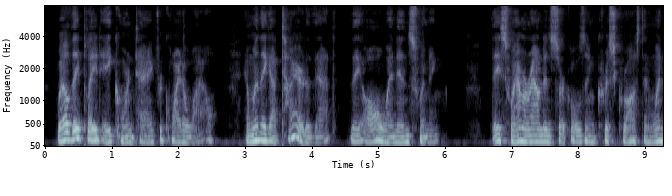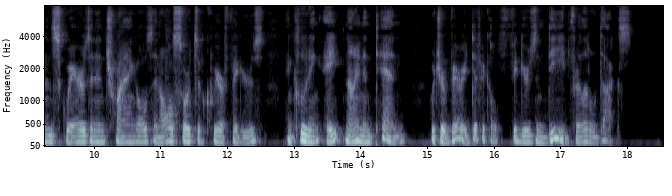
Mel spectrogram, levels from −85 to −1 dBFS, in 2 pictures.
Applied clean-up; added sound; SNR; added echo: none; none; none; none.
